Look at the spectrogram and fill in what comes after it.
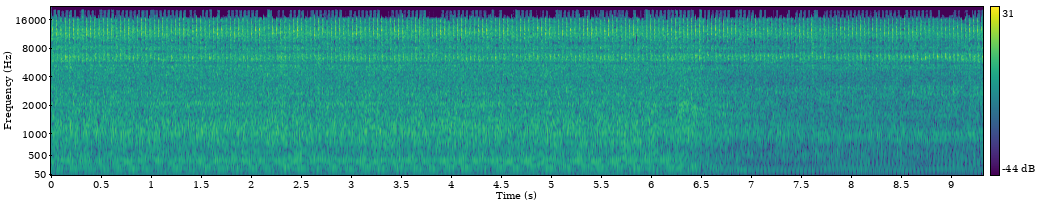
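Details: Toro 6.5 hp Recycler push mower, roadside find, fuel tank cleaned and refuelled: runs smooth and even at speed, then settles to lower steady note without missing; healthy running.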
